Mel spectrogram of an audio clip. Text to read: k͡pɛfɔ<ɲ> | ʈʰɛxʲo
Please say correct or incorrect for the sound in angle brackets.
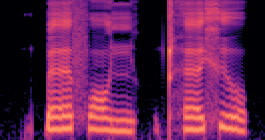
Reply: correct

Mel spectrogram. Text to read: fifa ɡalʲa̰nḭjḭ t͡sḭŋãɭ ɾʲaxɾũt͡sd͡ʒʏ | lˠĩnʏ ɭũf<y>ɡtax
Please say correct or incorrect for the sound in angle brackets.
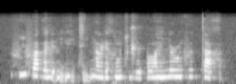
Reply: incorrect: ʏ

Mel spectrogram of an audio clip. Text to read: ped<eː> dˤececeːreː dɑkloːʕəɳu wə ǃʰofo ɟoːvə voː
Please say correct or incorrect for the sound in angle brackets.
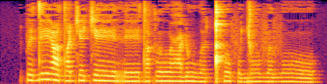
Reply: correct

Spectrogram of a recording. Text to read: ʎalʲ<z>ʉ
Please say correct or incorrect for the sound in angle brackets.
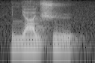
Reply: incorrect: ʃ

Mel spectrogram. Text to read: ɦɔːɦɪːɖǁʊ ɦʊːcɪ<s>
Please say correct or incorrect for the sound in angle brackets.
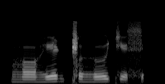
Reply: correct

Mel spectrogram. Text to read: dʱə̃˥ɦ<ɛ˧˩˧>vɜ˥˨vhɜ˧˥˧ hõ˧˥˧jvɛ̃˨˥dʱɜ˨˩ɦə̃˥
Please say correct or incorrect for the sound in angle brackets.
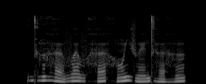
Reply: incorrect: ɜ˧˩˧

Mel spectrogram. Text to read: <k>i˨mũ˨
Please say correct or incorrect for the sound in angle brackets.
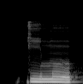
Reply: correct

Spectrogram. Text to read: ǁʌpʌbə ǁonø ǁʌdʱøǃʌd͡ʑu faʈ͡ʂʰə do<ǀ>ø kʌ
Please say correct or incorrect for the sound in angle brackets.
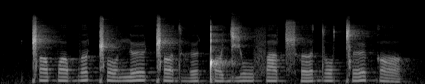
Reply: correct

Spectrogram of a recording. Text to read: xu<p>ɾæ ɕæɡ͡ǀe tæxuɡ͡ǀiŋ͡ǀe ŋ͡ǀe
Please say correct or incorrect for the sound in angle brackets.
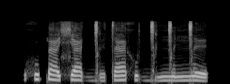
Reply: correct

